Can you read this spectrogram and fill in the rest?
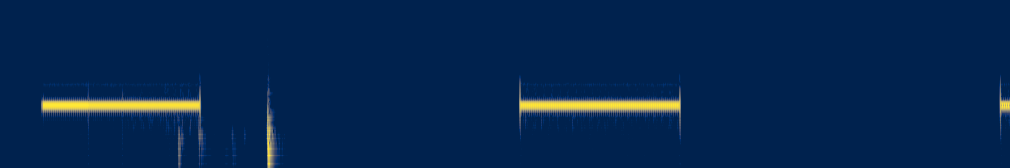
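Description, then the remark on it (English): Ringback tone of an outgoing phone call placed via the Subway Fresh Take hotline: steady two-second electronic rings separated by long silent gaps, with a brief click after the first ring and a third ring just starting. “I'm gonna get Ryan on the line then. Via the Subway Fresh Take hotline.”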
